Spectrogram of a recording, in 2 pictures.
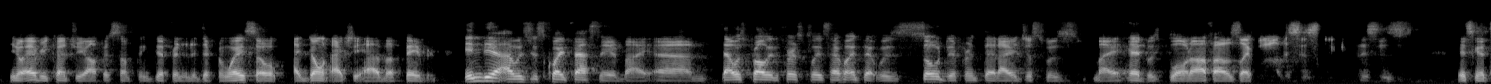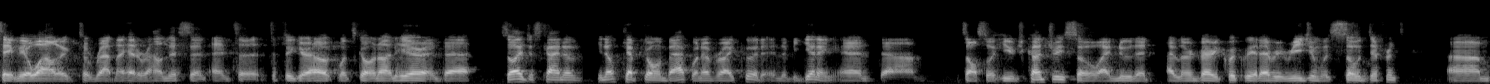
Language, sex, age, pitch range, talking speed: English, male, 20-39, 90-110 Hz, 240 wpm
